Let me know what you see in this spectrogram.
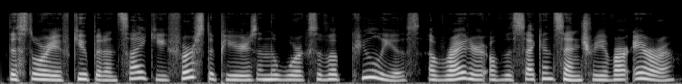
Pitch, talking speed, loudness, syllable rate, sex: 225 Hz, 195 wpm, -16 LUFS, 5.1 syllables/s, female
